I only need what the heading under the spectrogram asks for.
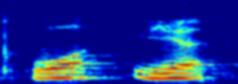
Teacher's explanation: These are called, in phonetics and phonology, these are called j and wo, because these are very close to vowel sound. There isn't any such sort of friction or obstruction while in the articulation of these sound. Wo, y, there isn't any friction, yeah, you can say stoppage of air. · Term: semi-vowels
